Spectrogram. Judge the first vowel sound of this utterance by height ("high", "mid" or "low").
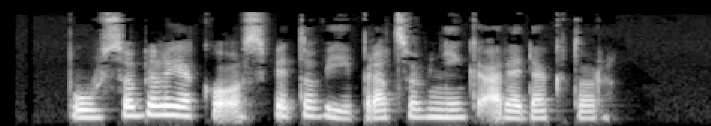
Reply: high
